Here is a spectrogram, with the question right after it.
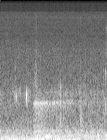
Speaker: hear my stomach growling because I decided to come on live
